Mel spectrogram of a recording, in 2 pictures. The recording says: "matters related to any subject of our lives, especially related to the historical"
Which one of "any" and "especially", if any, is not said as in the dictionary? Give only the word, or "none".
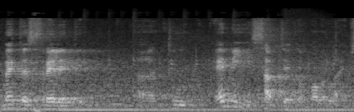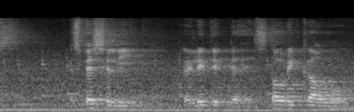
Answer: none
